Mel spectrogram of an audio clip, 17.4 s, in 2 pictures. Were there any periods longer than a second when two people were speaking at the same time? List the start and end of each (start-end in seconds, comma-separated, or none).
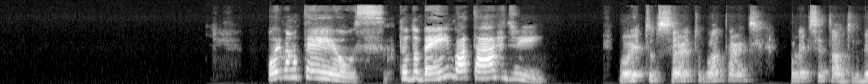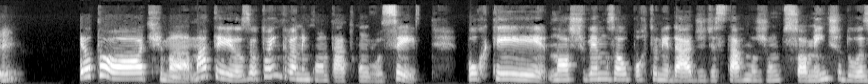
none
